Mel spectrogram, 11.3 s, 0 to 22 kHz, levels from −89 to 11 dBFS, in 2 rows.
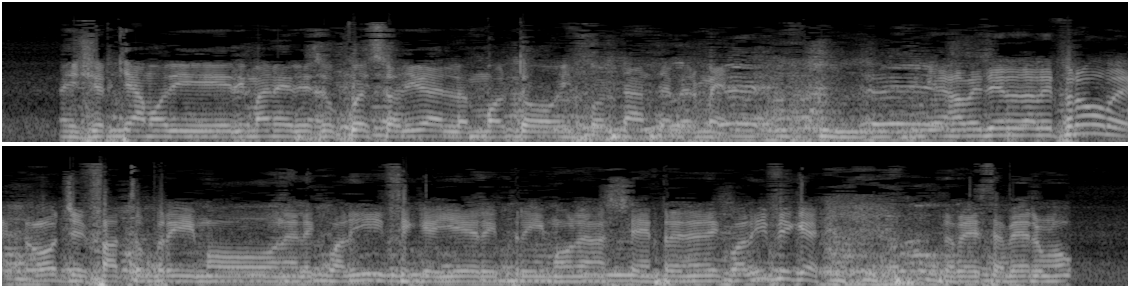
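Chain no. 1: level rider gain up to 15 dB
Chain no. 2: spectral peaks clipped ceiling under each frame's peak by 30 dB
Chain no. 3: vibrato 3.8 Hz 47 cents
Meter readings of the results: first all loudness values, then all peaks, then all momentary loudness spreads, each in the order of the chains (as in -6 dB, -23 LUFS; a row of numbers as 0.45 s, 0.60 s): -13.5 LUFS, -23.0 LUFS, -24.5 LUFS; -1.5 dBFS, -2.0 dBFS, -12.5 dBFS; 2 LU, 2 LU, 2 LU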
